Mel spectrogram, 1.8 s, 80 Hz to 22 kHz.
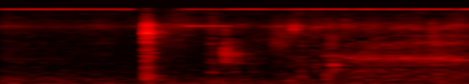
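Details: Premier 1 Hotshock 1000 fence charger repaired with retrofitted hard-wired replacement board, plugged in, indicator light flashing: sharp crisp snaps about 1.3 seconds apart in quiet room; normal fence charger pulse.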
